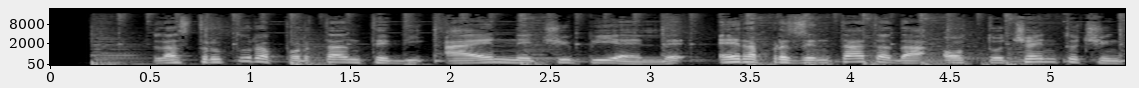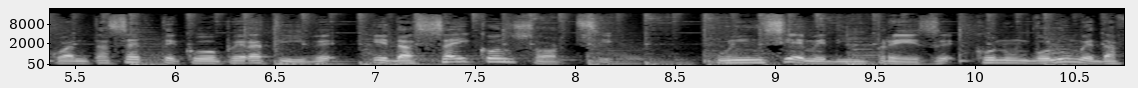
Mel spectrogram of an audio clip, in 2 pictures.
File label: Italian commercial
